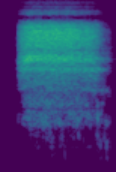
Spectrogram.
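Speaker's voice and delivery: a long, voiceless "Sh"; isolated sh sound. Shown as a demonstration. Teacher models a sound for children to echo, isolated sh. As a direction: hold "Sh" as one steady hushing sound. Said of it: "Next sound".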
